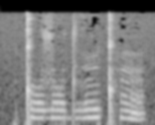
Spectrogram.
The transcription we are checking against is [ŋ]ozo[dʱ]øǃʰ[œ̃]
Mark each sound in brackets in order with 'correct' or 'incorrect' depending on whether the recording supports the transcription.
incorrect: ǃ, correct, correct

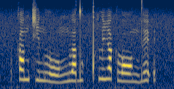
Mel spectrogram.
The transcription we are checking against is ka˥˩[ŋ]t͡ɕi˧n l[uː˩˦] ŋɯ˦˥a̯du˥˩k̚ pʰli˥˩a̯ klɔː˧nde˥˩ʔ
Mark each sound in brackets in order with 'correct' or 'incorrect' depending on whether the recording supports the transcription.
incorrect: n, incorrect: oː˩˦

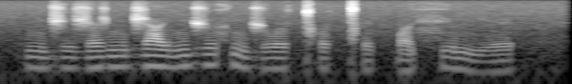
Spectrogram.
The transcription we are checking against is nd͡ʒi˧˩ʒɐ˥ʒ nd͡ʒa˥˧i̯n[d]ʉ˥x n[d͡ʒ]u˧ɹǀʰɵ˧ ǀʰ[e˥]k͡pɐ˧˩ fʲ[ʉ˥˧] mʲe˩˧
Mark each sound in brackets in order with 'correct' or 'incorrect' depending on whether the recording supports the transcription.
incorrect: d͡ʒ, correct, incorrect: e˩˧, incorrect: u˥˧

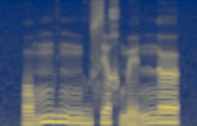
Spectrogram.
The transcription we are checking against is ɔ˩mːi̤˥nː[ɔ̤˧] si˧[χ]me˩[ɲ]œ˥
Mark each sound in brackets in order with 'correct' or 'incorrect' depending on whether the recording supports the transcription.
incorrect: o̤˧, correct, incorrect: nː

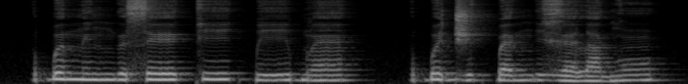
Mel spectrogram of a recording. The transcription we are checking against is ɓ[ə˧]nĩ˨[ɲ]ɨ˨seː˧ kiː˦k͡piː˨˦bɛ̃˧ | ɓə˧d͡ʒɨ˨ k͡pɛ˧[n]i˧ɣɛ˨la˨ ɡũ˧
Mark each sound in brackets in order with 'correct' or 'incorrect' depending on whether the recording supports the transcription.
correct, incorrect: ŋ, incorrect: ŋ

